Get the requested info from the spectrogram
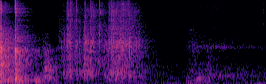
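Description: Faint rustling and handling of small electronics parts, cables and a circuit board, as they are taken from a cardboard box and laid on a wooden table. There is a light click at the start, and the sound dies away after about a second.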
